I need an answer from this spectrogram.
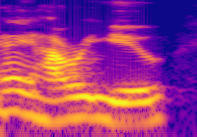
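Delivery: very calm, easy, soft, slightly rising tone. Retelling answering a call from an agency worker, retelling a calm answer. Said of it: "I answered in the most calm".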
